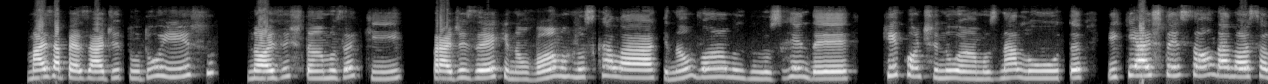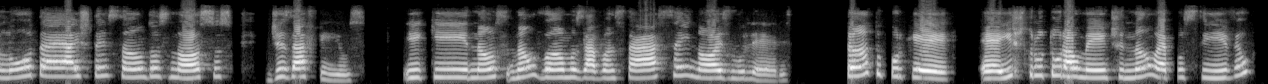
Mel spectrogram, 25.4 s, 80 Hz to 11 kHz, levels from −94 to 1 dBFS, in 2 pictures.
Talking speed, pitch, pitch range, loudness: 125 wpm, 275 Hz, 255-305 Hz, -15 LUFS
